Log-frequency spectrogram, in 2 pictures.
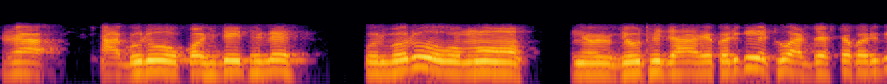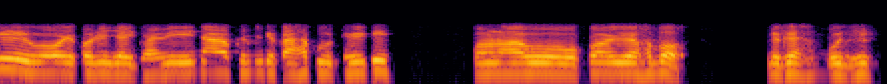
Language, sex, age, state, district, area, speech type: Odia, male, 60+, Odisha, Jharsuguda, rural, conversation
